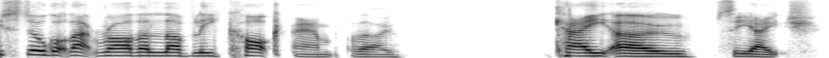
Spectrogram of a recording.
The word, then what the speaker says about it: Koch: Mike, have you still got that rather lovely cock amp though? Koch. it's pronounced cock.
